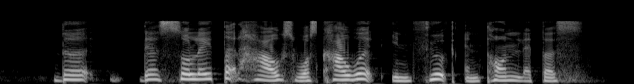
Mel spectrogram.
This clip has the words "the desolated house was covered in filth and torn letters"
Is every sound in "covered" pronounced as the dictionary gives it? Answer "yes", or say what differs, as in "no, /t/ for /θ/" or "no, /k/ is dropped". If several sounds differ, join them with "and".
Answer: no, /w/ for /v/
